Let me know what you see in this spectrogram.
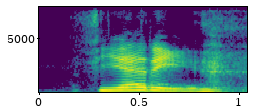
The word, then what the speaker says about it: Fieri: You got Fieri right. – They get it wrong every time. You knocked it out of the park. – I'll pat myself on the back for that. – Fieri.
